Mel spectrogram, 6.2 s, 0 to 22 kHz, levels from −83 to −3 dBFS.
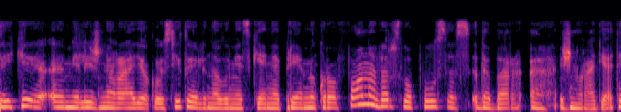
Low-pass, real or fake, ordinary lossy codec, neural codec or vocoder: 9.9 kHz; real; Opus, 32 kbps; none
